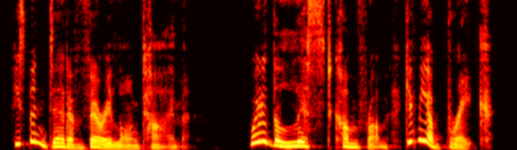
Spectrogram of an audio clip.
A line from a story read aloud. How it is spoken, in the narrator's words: Tracy snapped out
